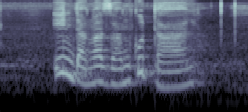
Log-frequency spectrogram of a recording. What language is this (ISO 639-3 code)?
xho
